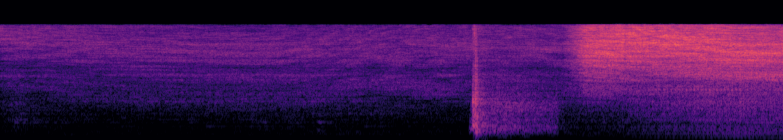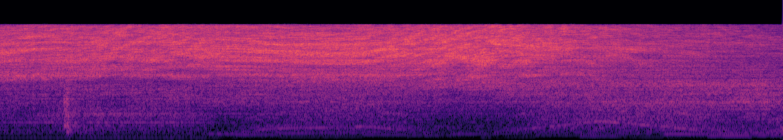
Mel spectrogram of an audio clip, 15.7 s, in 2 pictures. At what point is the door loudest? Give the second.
5 s.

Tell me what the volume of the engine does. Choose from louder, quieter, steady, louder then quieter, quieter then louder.
louder.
